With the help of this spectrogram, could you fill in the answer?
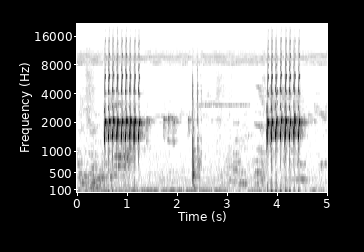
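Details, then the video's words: Yellow-vented bulbul calling males, useful as a lure and to prompt silent caged birds. Two loud, even bursts of about seven rapid, metallic chattering notes, about three seconds apart, with a single click between. "BURUNG TERUCUKAN MEMANGGIL JANTAN COCOK JUGA UNTUK PIKATAN"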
